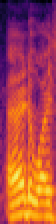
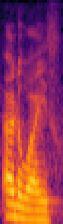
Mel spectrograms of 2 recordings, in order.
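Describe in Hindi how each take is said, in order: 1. पहला सिलेबल पूरा 'ed' वाला साउंड है। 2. पहला सिलेबल हल्का, कमज़ोर 'ad' वाला साउंड है। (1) "एडवाइस या एडवाइज नहीं कहना है" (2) "अड की आवाज़ निकलती है हल्का सा"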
